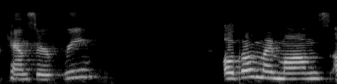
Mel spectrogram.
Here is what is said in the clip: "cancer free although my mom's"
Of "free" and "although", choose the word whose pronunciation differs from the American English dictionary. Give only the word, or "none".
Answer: none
